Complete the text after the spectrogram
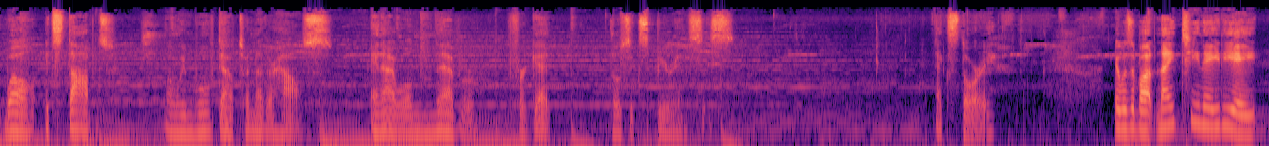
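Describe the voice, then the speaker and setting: A man narrates ghost stories at a measured pace, his voice thick with gravelly fry and sitting slightly above a typical male pitch. Quiet music plays softly underneath. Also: fairly even intonation. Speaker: podcast host reading listener stories.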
